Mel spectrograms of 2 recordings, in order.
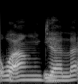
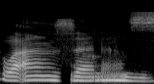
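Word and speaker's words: وأنزل: Tidak wazala ya tapi waanzala.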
